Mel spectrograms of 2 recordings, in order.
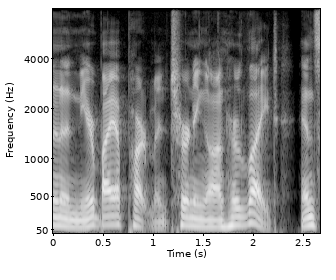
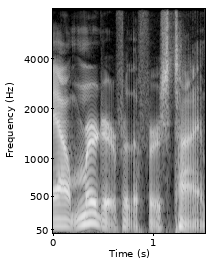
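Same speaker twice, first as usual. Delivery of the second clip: plain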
